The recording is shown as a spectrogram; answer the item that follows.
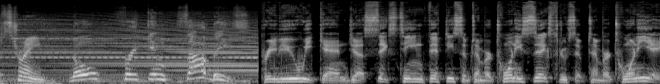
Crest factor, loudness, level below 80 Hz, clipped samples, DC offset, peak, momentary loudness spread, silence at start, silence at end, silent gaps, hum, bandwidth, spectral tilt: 16 dB; -19 LUFS; -44 dBFS; under 0.1%; under 0.1%; -4 dBFS; 6 LU; 0 s; 0 s; none; none; over 20 kHz; -3.5 dB/octave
